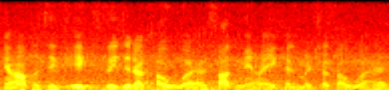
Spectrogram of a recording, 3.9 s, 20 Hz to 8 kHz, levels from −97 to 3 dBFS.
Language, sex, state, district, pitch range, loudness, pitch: Hindi, male, Madhya Pradesh, Katni, 155-160 Hz, -18 LUFS, 155 Hz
